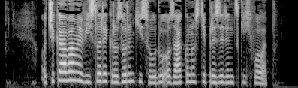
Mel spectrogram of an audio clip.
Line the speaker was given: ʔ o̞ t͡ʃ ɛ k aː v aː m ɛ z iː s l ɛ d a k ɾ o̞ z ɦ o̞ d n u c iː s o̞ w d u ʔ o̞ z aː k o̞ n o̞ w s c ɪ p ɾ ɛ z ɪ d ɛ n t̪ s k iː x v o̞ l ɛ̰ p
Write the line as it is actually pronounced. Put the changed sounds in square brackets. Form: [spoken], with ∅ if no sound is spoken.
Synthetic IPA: ʔ o̞ t͡ʃ ɛ k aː v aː m ɛ [v] iː s l ɛ d [ɛ] k ɾ o̞ z ɦ o̞ d n u c iː s o̞ w d u ʔ o̞ z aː k o̞ n o̞ [∅] s c ɪ p ɾ ɛ z ɪ d ɛ n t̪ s k iː x v o̞ l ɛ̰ p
